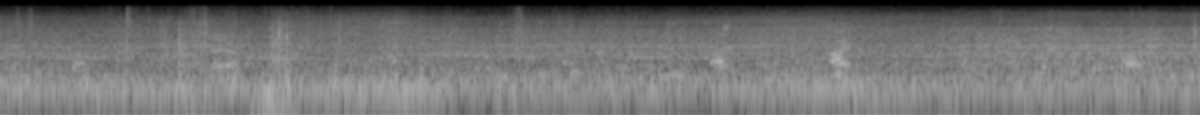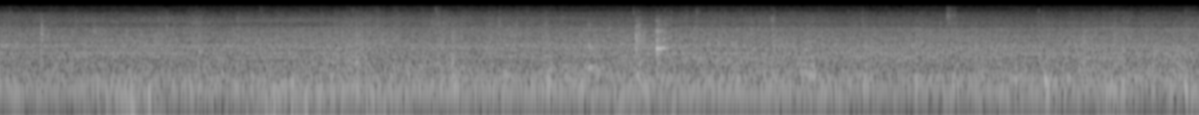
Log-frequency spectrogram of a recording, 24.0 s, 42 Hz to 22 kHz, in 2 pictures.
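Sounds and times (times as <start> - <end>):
faint distant voices: 0.2 - 23.9.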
